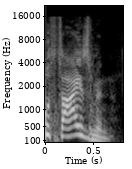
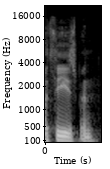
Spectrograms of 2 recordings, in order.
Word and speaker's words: Theismann: This college changed the pronunciation because of his Heisman, Theismann.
